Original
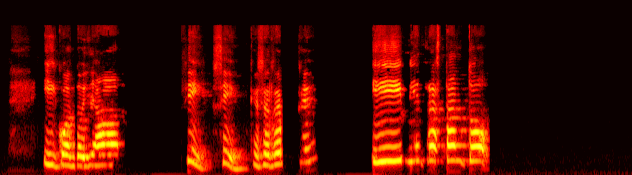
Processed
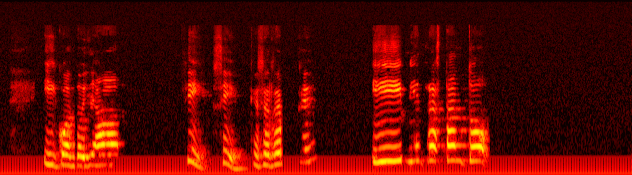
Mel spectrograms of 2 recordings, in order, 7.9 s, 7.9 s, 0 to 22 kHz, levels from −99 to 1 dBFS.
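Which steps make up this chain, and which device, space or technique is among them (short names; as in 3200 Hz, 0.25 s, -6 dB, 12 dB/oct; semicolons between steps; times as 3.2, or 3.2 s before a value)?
video cassette with head-switching buzz (buzz 50 Hz, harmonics 8, -52 dBFS -5 dB/oct; white noise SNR 36 dB); gain -6 dB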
